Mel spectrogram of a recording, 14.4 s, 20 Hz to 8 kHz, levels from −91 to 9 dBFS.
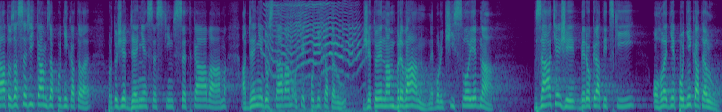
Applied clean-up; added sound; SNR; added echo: none; Squeak; 9 dB; none.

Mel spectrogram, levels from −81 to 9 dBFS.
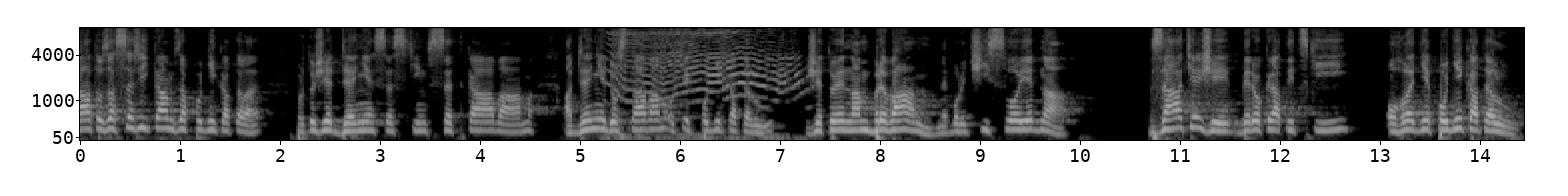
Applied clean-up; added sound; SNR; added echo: classical method Wiener filter.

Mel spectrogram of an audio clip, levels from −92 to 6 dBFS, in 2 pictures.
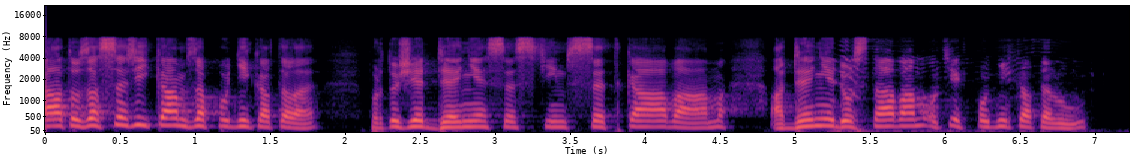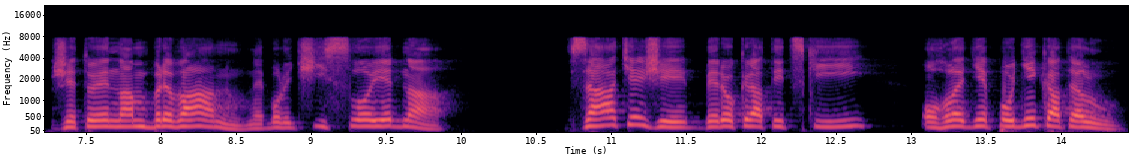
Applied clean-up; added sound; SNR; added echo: neural mask model DeepFilterNet 3.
